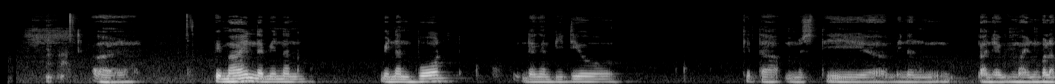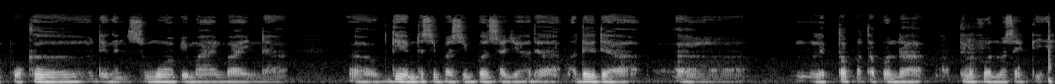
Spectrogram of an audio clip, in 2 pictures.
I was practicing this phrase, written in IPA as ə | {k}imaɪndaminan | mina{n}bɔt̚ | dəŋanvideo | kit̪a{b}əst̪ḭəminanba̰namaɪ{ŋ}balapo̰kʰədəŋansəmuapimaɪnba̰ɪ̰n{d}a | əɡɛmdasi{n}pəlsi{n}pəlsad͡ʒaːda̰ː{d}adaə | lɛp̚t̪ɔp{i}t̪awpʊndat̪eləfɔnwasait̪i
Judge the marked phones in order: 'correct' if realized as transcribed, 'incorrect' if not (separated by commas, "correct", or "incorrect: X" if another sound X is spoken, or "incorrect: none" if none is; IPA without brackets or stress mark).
incorrect: p, correct, incorrect: m, incorrect: n, correct, incorrect: m, incorrect: m, correct, incorrect: a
